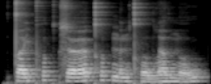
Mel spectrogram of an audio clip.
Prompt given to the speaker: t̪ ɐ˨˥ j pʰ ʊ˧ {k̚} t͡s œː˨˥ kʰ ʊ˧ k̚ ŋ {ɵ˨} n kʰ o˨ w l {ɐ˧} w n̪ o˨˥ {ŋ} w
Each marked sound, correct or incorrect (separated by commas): correct, correct, correct, incorrect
